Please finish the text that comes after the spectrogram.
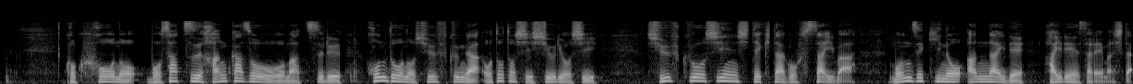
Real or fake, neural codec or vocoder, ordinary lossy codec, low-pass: real; none; none; none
